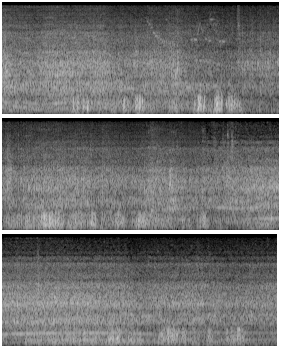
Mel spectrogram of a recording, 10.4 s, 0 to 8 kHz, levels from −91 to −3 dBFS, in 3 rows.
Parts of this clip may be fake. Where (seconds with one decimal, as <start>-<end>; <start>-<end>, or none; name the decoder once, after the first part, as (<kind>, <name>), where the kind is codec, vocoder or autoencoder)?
none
